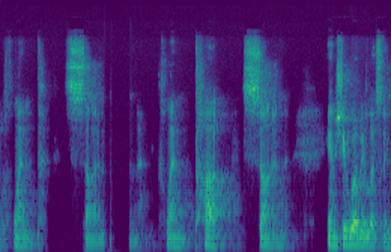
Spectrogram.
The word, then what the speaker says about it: Clemson: And that being the case, and they unfortunately both went to Clemson, and that's pronounced with a P in the middle, Clemson.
